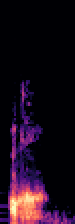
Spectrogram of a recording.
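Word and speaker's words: ஃ: This is called akh, and this is something like the pronunciation of akh. This is pronounced as akh, and it is a triangle of three small circles.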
